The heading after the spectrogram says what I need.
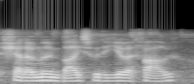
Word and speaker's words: UFO: moon base with a UFO or a eupo some people like to refer to it uh given how that was largely regarded as the pronunciation of the uh object at the time of the program you've got Sky one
